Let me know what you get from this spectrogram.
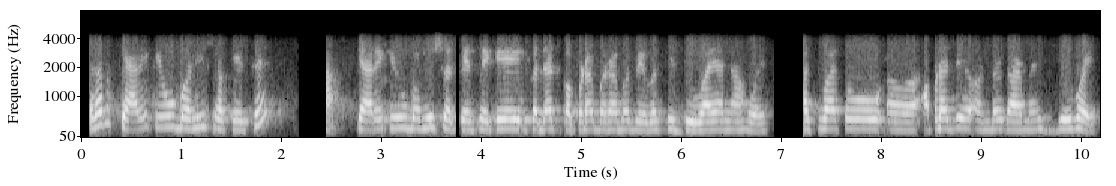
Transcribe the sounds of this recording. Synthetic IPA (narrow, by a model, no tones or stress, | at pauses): bəɾabəɾkjaɾekeʋũbəniʃəket͡ʃʰe | ɦãkjaɾɛkeʋũbəniʃəket͡ʃʰekekəd̪at͡ʃkəpɽabəɾabəɾʋjəʋəst̪ʰit̪̚d̪ʱuʋajanaɦoj | ət̪ʰəʋat̪oapɽ̃ad͡ʒeəɳɖəɾɡaɾmeɳʈsd͡ʒeɦoj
